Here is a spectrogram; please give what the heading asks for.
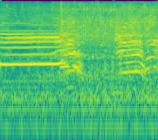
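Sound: helicopter overhead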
